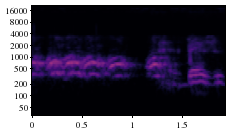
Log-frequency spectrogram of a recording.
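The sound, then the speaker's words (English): A female shepherd dog barks at gardeners, starting with a drawn-out, wavering whine-like bark and then a couple of short, sharp barks in quick succession, loud and clear. “The dog is agreeing with me, you see.”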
